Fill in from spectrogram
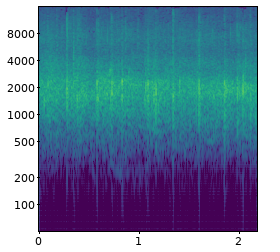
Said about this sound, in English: Let's give them a clap. Thanks, guys.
